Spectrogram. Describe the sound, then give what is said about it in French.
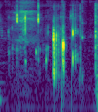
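Irregular bursts of crackling and crunchy clicks on an audio call line, some sharp and bright, some duller, scattered unevenly across a second and a half with no one talking. “Ça grésille.”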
